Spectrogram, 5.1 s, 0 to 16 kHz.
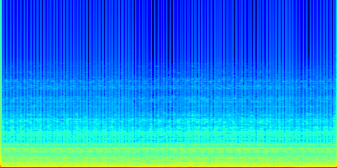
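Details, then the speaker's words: Chevrolet Niva at about 81° warm idle near 840 rpm, after a smoke test found and fixed an intake air leak. A deep, steady idle with only a slight slow wobble and no stumbling; previously the revs hunted and it nearly stalled. "слушайте конечно ровнее ровнее стал работать мотор есть какое-то колыхание но я думаю смотрите даже рычаги ничего особо-то не вот это вот не происходит с ними"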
